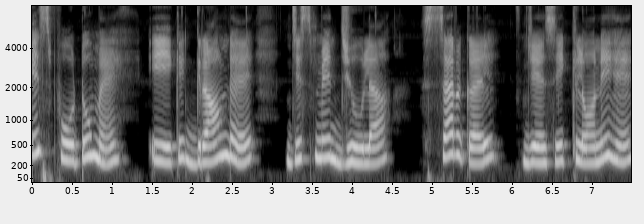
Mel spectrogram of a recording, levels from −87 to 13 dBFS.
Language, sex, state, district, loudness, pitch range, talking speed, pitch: Hindi, female, Uttar Pradesh, Hamirpur, -14 LUFS, 240-295 Hz, 95 wpm, 265 Hz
